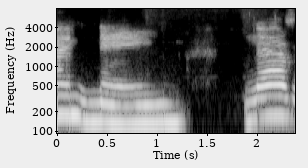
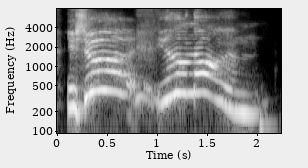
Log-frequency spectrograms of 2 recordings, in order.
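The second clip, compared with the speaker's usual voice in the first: gushing delighted tourist; 13 semitones higher, 5 dB louder than usual. Pretend. Imagining himself in an Italian town, high gushing tourist. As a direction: gush over everything like a wide-eyed tourist. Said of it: "pretend tourist insists".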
